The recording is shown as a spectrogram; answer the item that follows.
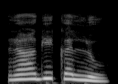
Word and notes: ರಾಗಿಕಲ್ಲು: rāgi kallu

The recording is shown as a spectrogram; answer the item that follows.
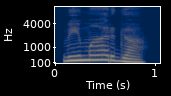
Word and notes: ವಿಮಾರ್ಗ: vimArga

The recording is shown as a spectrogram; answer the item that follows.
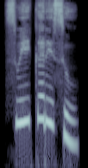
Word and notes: ಸವಕರಿಸು: savakarisu

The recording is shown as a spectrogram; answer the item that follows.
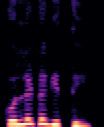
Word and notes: ಕೊಲ್ಲಟಿಗಿತ್ತಿ: kollaṭigitti

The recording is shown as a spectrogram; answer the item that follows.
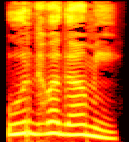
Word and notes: ಊರ್ಧ್ವಗಾಮಿ: ūrdhvagāmi

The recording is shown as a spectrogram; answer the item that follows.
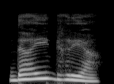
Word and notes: ದೈಘ್ರ್ಯ: Kannada; dairghya

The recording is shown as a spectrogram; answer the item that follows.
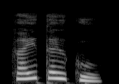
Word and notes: ಘಾತಾಳಿಕೆ: kannada

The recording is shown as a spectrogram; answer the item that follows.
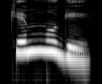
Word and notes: ಕೆಮ್ಮೊಗೆ: Kannada

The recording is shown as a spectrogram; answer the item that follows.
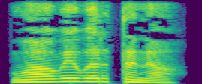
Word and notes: ವಾವಿವರ್ತನೆ: Kannada

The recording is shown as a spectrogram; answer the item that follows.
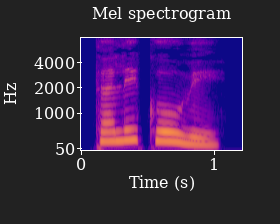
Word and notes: ತಲೆಗವಿ: kannada

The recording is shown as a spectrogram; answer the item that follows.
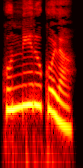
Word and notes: ಕಿನ್ನರಿಗಲ್: kinnarigal

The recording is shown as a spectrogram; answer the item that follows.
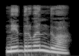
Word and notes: ನಿದ್ರ್ವಂದ್ವ: Kannada

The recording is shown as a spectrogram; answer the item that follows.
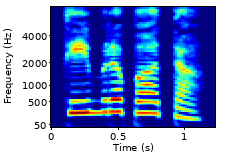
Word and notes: ತೀಬ್ರಪಾತ: kannada

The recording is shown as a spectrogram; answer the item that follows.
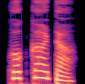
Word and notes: ಕೊಕ್ಕಾಟ: kokkāṭa

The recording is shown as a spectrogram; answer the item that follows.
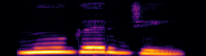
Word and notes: ಮೂಕರ್ಜಿ: mūkarji

